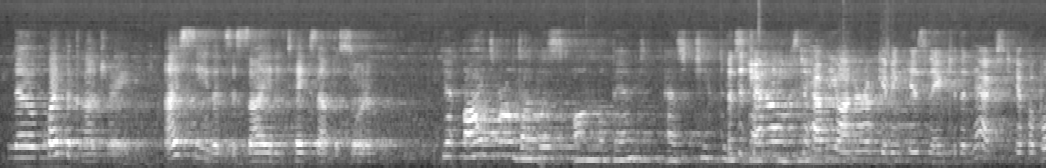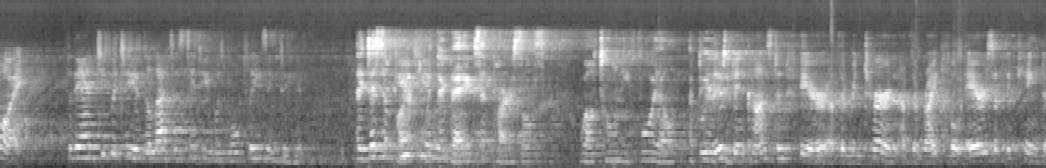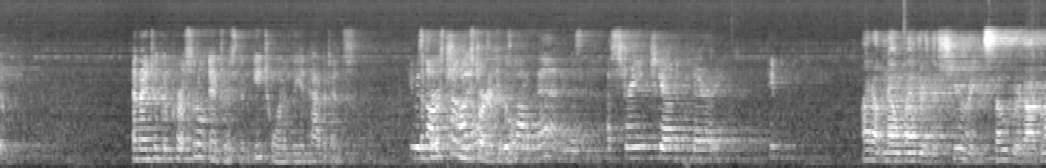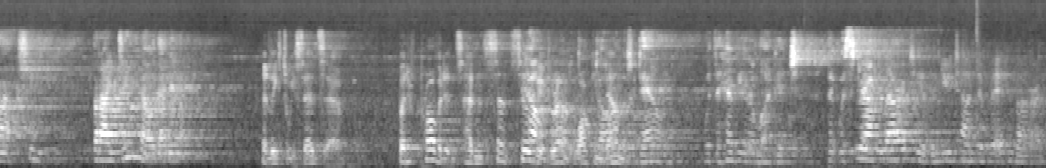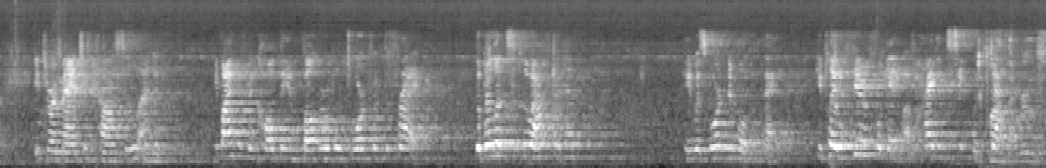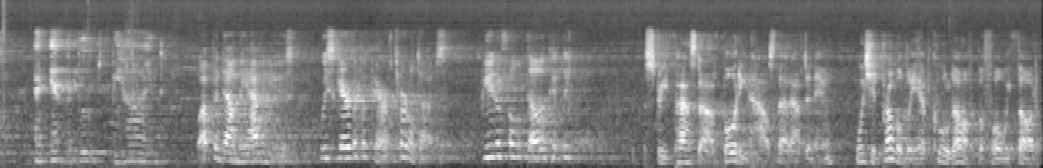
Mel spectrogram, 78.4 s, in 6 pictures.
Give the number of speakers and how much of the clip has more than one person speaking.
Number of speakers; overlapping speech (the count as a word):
ten, about 9%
